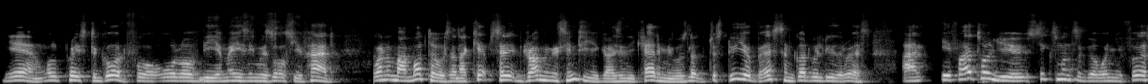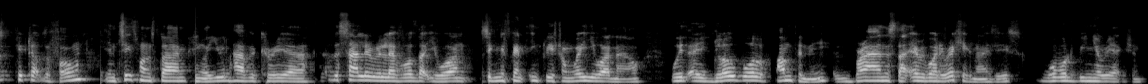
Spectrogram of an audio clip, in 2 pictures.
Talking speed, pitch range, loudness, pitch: 245 wpm, 150-190 Hz, -19 LUFS, 165 Hz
